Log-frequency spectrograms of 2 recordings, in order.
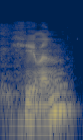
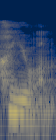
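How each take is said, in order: First: Said in the usual way. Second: "human" with a really thick Russian harsh h; bad Russian accent. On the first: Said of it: "it's not just". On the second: Shown as a demonstration. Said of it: "if my accent was really bad".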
